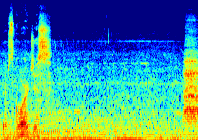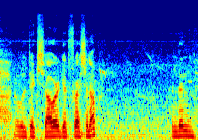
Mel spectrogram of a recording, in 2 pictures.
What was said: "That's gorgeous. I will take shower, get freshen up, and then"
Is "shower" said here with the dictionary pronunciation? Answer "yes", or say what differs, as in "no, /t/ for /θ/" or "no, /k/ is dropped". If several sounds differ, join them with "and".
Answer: yes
